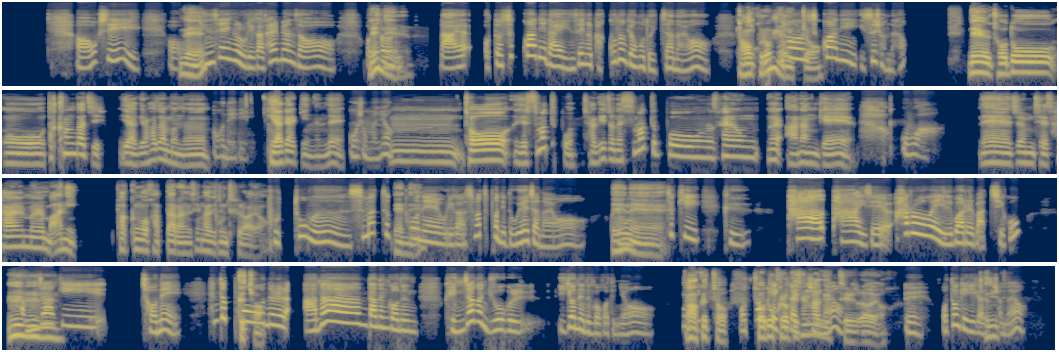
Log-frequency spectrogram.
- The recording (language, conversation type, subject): Korean, podcast, 한 가지 습관이 삶을 바꾼 적이 있나요?
- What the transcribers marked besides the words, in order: other background noise; tapping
